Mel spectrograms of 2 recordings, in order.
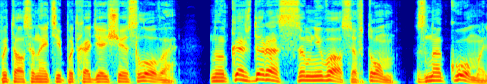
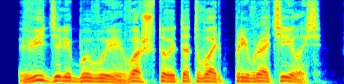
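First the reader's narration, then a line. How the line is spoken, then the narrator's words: Snorted. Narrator (Russian): фыркнул я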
